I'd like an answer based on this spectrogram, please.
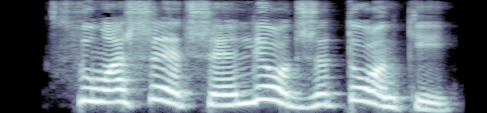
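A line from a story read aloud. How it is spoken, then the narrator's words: Woman in crowd yelling. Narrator (Russian): вопит какая-то баба из толпы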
